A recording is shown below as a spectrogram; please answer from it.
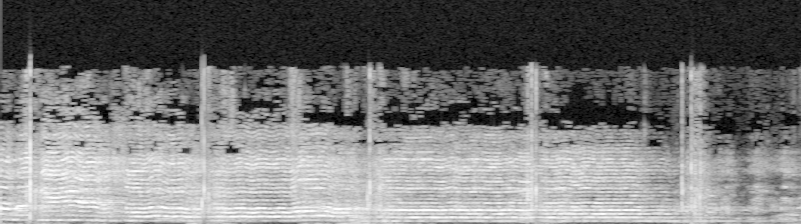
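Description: A male voice chanting a Kashmiri nowha, a Shia lament for Muharram, in long wavering notes that settle into one held note, then tail off just before the end. Sharp knocks sound at intervals beneath the voice.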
